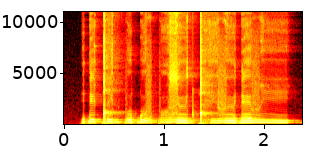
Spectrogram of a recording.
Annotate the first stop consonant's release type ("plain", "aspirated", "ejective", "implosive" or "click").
implosive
